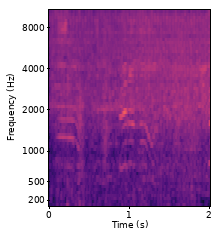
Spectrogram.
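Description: Faint voices of people talking at a distance over a low background rumble.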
